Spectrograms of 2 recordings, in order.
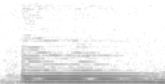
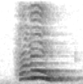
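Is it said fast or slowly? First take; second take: slowly; fast. First: It is said very slowly. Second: It is said very fast.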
